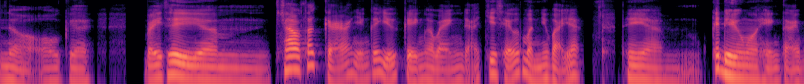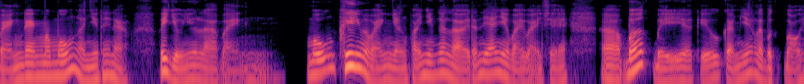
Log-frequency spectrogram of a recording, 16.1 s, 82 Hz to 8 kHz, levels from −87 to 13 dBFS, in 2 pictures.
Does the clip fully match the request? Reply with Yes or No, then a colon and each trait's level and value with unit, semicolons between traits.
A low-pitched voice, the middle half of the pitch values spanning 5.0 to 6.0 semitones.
Yes: low, 110 Hz; wide, 5.5 semitones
